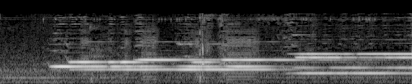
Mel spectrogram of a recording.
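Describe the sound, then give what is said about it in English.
Glass armonica made of nested custom-blown wine glasses on a rotating assembly, played piano-like. Sustained, pure ringing tones layer into chords, with a new pitch entering partway through. “So these are all wine glass, basically custom-blown wine glasses, and they're all nested inside of each other, and the whole assembly is turning so you can play it somewhat piano-like.”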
